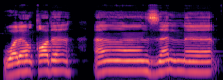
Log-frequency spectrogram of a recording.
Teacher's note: وَلَقَدْ أَنزَلْنَا حمزہ کو نون ساکن کے ساتھ ملانا ہے، نون ساکن مقنع کریں گے. زا کو لام کے ساتھ ملانا ہے سیٹی ادا کرتے ہوئے، اور نون کے ساتھ الف مدہ ہے، مدہ عارض ہے، دو الف مدار میں کھینچیں گے.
